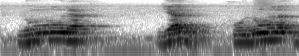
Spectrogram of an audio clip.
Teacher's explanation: بہت لمبا نہیں کرنا کیونکہ یہ حروف مد اصلی ہے، تو اس کو 2 الف کی مقدار، 2 الف کی مقدار.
